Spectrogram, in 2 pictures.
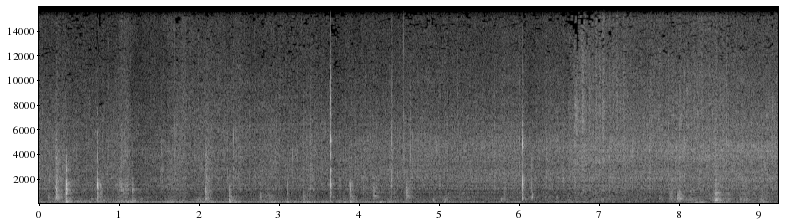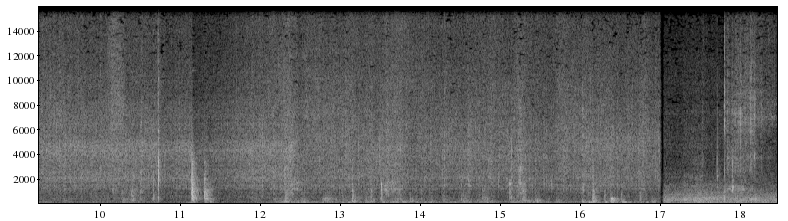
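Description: Ham, mushrooms, onion and capsicum sizzling in oil in a frying pan while a wooden spatula stirs them, scraping and knocking against the pan many times. About a second before the end the sizzle cuts out and gives way to a lower, steadier sound from a pot of water heating on the stove.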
